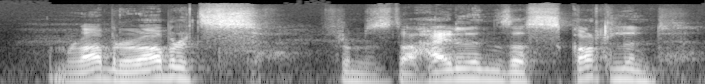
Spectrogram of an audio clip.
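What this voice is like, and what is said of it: Scottish accent, Sean Connery impression. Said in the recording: “Oh, hey, that's not bad. ... that might be my best accent. ... It's my Sean Connery. ... Whatever it is, it sounds perfect.”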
